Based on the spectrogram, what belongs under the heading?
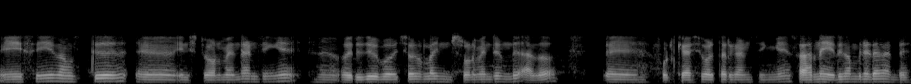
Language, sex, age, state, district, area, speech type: Malayalam, male, 18-30, Kerala, Thrissur, rural, conversation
